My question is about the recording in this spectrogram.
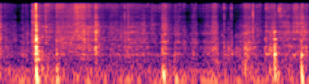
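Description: Foam core board panels handled and folded up along scored lines, with soft rustling, one sharp tap about half a second in and a few softer knocks after.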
